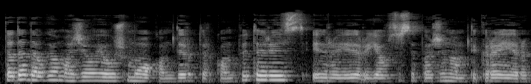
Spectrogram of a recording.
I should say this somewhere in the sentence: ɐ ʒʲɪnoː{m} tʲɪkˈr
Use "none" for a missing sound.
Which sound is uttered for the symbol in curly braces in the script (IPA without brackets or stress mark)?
m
